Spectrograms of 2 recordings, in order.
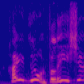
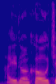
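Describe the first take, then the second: First: Imitating a Southern accent, pitched much higher and louder; Pat Summitt's Southern accent. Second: Said in the usual way. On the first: Coach imitating Pat Summitt greeting her with a Southern accent. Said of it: "It was a beautiful Southern accent". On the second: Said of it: "I said".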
